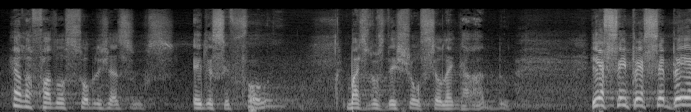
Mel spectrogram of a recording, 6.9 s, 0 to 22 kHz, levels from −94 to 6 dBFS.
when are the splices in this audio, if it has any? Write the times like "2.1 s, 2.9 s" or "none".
none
